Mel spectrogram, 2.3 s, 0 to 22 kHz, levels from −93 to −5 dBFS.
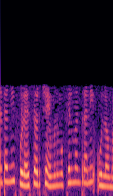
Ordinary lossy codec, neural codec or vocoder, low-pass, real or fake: none; none; 3.6 kHz; real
